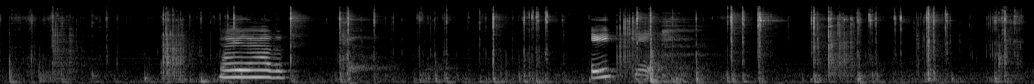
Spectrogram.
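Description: Plastic pieces of a magnetic 4x4 speed cube clicking and snapping as it is pulled apart piece by piece, in many quick irregular clicks. A child's voice sounds twice, a short held hum about two seconds in and a brief vocal sound about six seconds in.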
